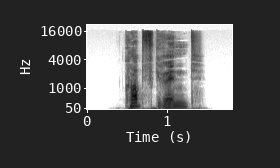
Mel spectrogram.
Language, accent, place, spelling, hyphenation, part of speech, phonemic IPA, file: German, Germany, Berlin, Kopfgrind, Kopf‧grind, noun, /ˈkɔp͡fɡʁɪnt/, De-Kopfgrind.ogg
- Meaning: scalp ringworm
